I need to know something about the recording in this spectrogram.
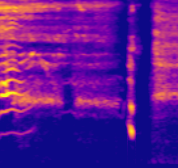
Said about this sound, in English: snoring.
